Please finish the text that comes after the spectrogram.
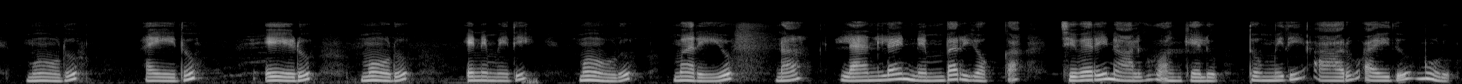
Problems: none marked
